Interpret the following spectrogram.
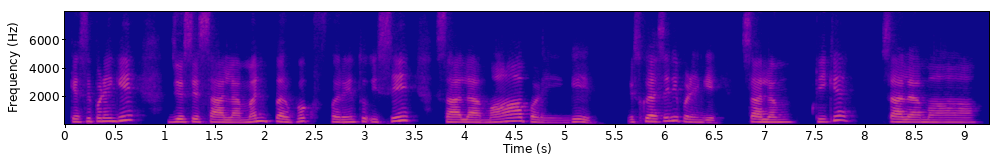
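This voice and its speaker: A woman teaches recitation at a slow, unhurried pace. She explains patiently and stretches each example word out long. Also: mid-range voice, lively intonation. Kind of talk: online tajweed lesson.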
